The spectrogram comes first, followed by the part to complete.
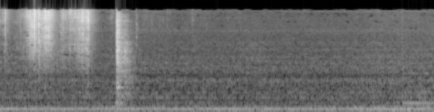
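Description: Steady hum of a kitchen cooker-hood extractor fan. Early on there is a brief rustle, then a single sharp knock about a second in: a knife cutting through an onion onto the chopping board.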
